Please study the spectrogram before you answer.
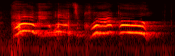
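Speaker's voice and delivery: very high, loud squawk; screeching parrot. A narrator's reading. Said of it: "a parrot screamed".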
